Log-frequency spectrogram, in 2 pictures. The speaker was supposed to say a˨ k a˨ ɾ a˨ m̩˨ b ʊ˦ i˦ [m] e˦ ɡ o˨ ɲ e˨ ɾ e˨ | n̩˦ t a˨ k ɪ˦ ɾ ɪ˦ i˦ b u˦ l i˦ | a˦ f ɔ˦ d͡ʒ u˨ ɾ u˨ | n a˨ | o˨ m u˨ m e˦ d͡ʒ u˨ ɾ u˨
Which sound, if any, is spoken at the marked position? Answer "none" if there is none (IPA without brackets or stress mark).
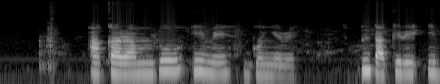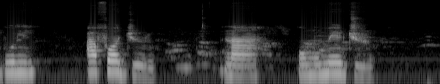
m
